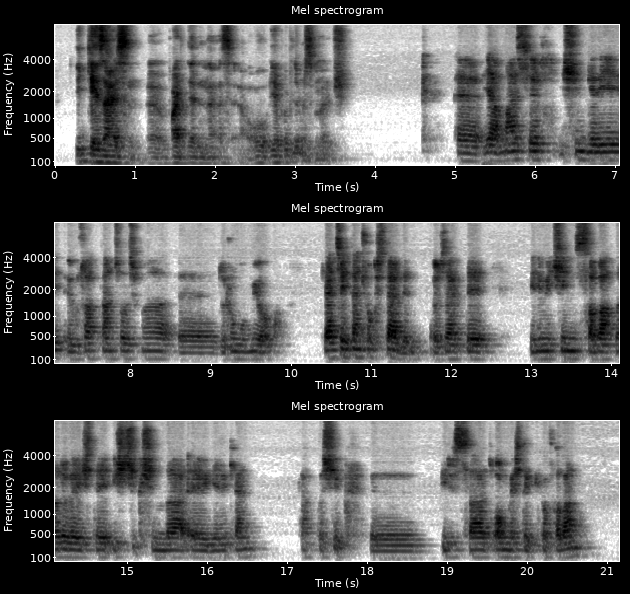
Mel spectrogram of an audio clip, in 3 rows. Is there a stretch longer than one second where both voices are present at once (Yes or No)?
No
